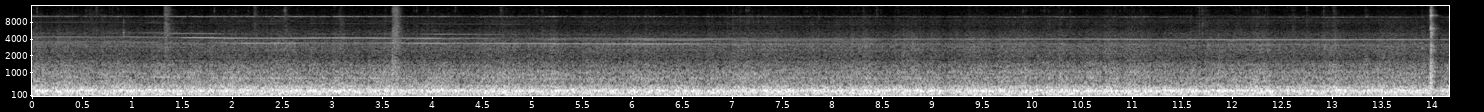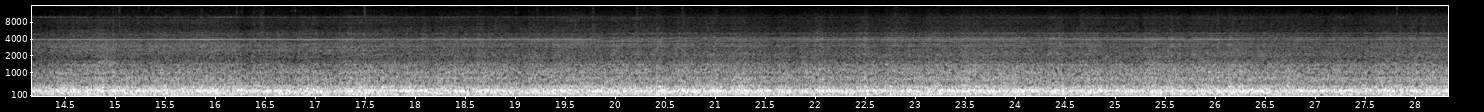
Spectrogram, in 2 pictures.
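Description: Steady jet airliner noise heard from inside the passenger cabin during the descent to land: an even roar of engines and airflow, with a faint high whine riding on top.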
